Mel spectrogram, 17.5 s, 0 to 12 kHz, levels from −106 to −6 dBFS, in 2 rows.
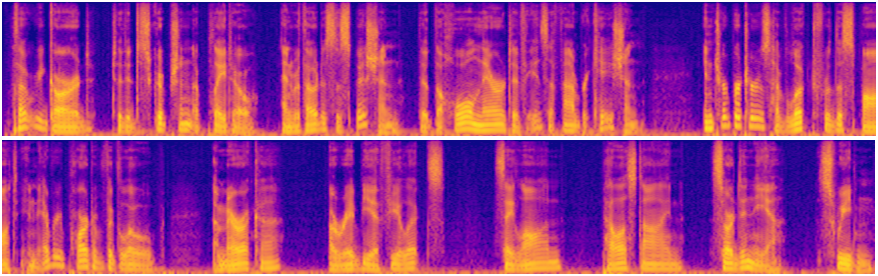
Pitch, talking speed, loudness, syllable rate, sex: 90 Hz, 125 wpm, -21 LUFS, 5.1 syllables/s, male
